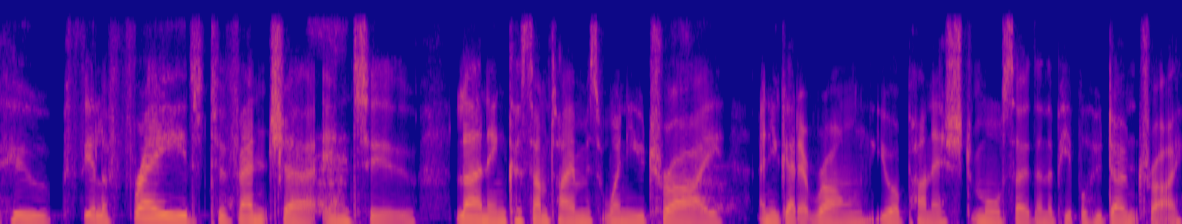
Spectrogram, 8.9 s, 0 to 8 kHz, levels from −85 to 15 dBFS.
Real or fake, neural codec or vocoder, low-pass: real; none; 7.2 kHz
